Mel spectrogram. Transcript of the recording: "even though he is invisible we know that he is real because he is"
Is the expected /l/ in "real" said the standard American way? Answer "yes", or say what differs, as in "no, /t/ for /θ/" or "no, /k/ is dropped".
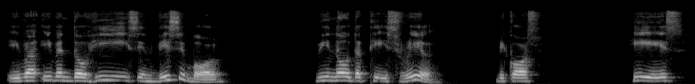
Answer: yes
